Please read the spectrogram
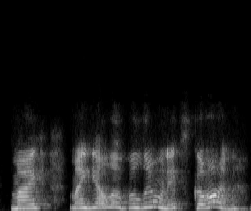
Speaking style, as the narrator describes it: Joey sobbed

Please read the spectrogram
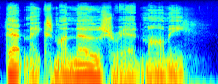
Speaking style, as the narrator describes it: As a child, at a particularly moving point of a story or a movie, he would whisper

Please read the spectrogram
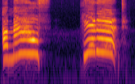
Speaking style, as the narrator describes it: John yells

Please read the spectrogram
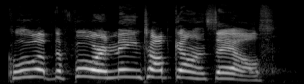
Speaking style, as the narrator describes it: shouted the captain

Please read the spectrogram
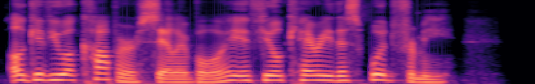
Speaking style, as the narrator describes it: In a haughty tone, she offered

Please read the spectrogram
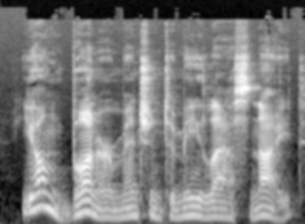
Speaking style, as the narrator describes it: he said

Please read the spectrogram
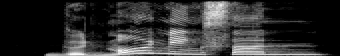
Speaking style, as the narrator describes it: called out

